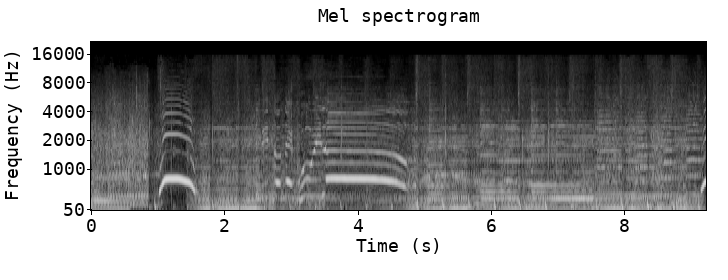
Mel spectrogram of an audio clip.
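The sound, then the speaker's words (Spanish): A church audience gives an offering of applause to the Lord during an evening service, clapping and cheering loudly and without a break, with high rising whoops and shouts cutting through the steady roar of applause. “¿Cuántos van a dar una ofrenda de palmas al Señor?”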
